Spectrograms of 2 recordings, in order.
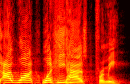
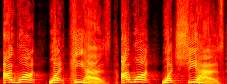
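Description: First: Slower, settled "for me"; content attitude. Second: Slow, grasping "I want what he has"; envious attitude. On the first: Preacher voicing a believer at peace, slow and content. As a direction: say it like someone at peace with God's portion. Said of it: "as opposed to saying". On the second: Preacher voicing a jealous believer, slow and grasping. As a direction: drag out the wanting like a jealous heart. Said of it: "the attitude that says". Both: Retold or imitated.

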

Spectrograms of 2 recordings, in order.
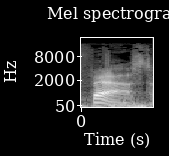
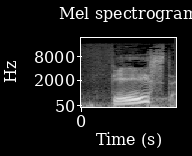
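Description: First: Said in the usual way. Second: Put-on "feast" as a tentative try at the old vowel; unsure Old English pronunciation. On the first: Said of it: "it's just fast". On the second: Shown as a demonstration. Preacher guessing at an Old English word, "feast" tried out unsurely. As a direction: say "feast" with a long, uncertain vowel. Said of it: "don't really know how to pronounce".

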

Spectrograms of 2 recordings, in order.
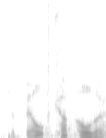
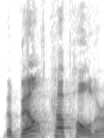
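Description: First: Much softer, trailing repeat of "The belt cup holder"; deflated mutter. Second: Louder, punchy product announcement; mock sales pitch. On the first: Pretend. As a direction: say it again to yourself as the idea fizzles. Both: Pitching a silly product idea.

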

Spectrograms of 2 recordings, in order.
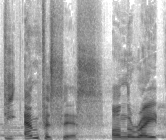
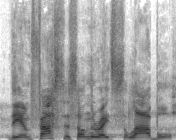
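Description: First: Said in the usual way. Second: "emphasis" said em-FASS-is, "syllable" sil-LAB-le; comic wrong-syllable stress on "emphasis" and "syllable"; joking misplaced stress. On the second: Shown as a demonstration.

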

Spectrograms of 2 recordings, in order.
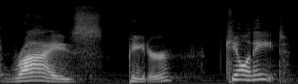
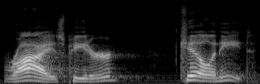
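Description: First: Lower, hushed divine command; voice of the Lord. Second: Deep, louder voice of God calling down; loud voice from heaven. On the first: The Lord commanding Peter in a low, hushed voice. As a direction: speak it low and soft like God from above. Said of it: "a voice from heaven commanded by the Lord says". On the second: God commanding Peter from heaven, loud and low. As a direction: boom it down like a voice from heaven. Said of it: "there came a loud voice". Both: Acted.

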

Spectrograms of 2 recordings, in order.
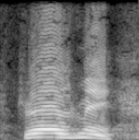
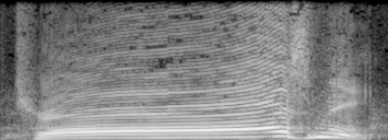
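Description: First: Said in the usual way. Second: TRUST stretched long on a rising glide; drawn-out warning. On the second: Retold or imitated. Father warning his son about a relationship, drawn-out warning. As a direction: draw out TRUST slowly, then drop onto me.

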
